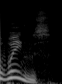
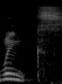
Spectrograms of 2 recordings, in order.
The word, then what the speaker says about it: Winx: I'm so upset and it's called Wings Club it's called Winx okay sorry with the X but it's so stupid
